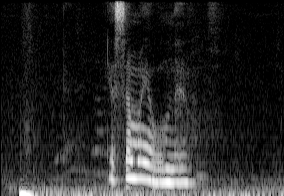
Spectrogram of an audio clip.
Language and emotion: Russian, sad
